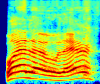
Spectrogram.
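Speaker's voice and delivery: high, loud, slow mock-gallant hello; awkward greeting. Vlogger retelling Alex greeting the wrong person, hammed-up and loud. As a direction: ham up a stranger's stiff greeting. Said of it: "And then Alex goes".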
